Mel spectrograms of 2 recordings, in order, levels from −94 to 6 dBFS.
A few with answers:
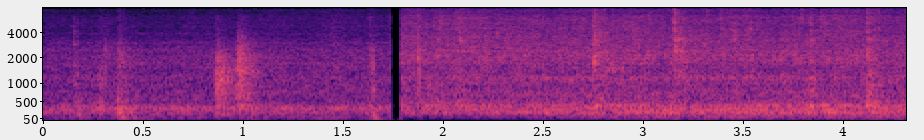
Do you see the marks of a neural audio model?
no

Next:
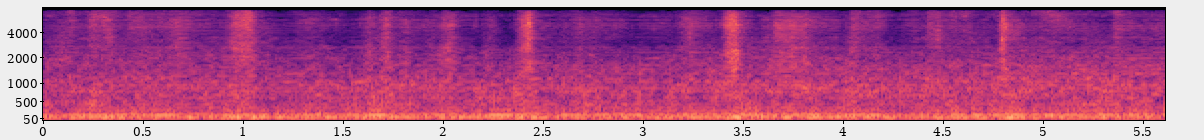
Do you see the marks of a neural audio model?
yes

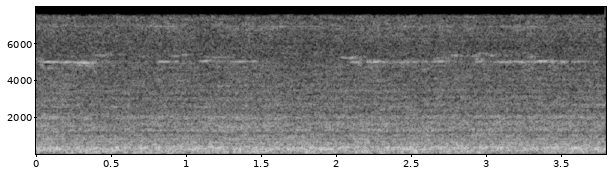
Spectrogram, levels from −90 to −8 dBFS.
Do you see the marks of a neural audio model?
no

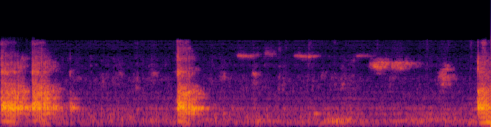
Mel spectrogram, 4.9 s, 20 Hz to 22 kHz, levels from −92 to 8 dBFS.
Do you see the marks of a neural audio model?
yes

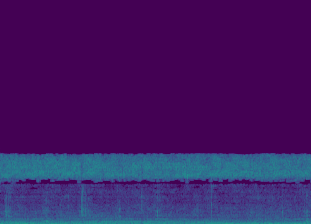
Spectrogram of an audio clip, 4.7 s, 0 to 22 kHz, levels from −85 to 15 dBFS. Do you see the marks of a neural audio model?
yes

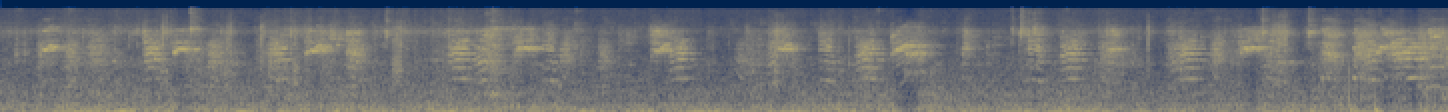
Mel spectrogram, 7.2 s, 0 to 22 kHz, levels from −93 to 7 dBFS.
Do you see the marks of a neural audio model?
no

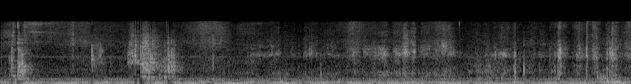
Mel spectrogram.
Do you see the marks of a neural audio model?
no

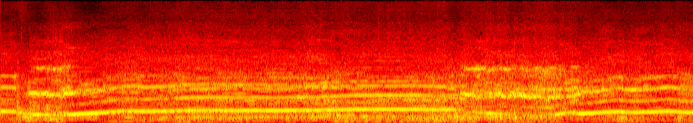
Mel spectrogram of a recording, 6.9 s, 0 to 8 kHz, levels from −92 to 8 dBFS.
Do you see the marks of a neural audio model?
yes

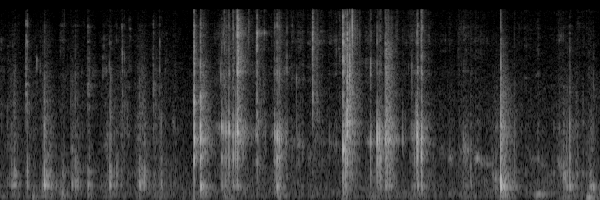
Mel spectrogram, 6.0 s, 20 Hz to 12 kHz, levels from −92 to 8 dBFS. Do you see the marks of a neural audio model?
no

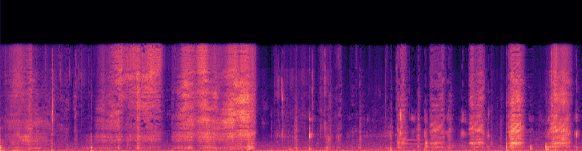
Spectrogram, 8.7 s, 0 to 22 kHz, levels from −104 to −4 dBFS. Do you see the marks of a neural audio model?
no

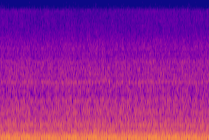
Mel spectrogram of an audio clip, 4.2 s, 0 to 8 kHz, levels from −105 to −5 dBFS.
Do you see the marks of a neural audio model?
no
